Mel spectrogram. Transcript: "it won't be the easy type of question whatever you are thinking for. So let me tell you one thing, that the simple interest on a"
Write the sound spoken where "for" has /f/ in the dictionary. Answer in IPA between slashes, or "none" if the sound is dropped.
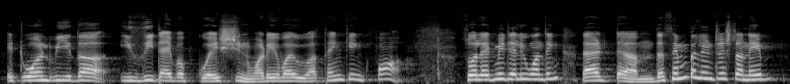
/f/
